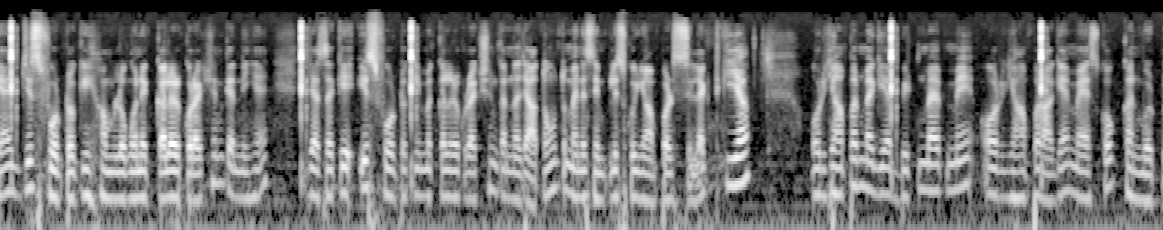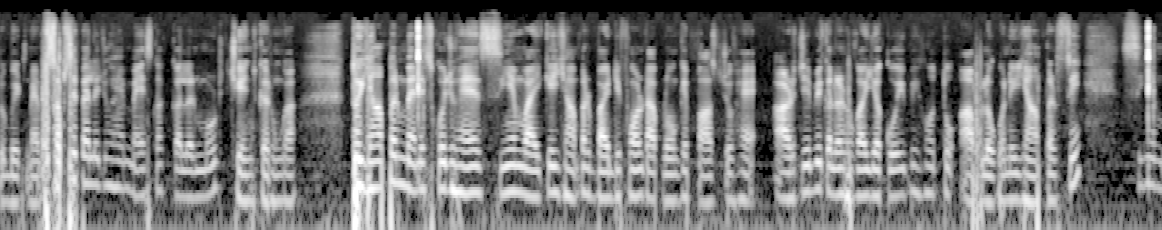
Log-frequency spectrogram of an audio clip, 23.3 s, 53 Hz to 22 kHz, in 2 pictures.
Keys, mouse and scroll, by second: 3.1 ctrl+click.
